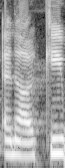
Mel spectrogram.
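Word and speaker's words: anarchy: करने से इंकार और एनर की इसे ची नहीं एनर की प्रोनाउंस करेंगे और इसका मतलब होता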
